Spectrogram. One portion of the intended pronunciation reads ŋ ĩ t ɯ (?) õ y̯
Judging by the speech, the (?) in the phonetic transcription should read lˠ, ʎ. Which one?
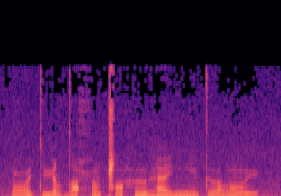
lˠ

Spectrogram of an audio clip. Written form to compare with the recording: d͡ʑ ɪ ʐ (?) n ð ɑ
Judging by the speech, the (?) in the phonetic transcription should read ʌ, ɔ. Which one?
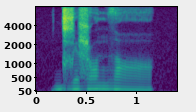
ɔ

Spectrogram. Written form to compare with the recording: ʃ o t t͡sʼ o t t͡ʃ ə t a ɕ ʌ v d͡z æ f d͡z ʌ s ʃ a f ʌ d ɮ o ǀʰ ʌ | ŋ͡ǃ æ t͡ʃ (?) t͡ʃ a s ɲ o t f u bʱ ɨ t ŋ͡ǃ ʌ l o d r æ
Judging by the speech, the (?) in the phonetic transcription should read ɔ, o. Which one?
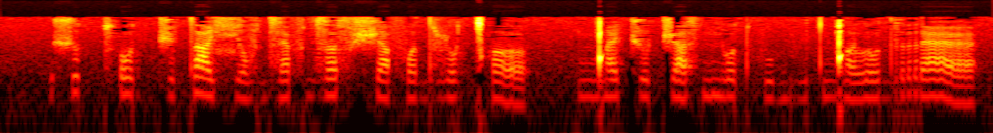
o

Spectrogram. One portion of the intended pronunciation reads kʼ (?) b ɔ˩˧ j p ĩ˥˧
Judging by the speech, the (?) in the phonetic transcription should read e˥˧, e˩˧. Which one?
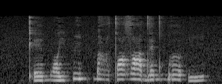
e˩˧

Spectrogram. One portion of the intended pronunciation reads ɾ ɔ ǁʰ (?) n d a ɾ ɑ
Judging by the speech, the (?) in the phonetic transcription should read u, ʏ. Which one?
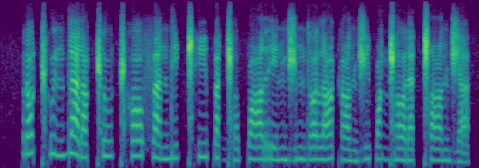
u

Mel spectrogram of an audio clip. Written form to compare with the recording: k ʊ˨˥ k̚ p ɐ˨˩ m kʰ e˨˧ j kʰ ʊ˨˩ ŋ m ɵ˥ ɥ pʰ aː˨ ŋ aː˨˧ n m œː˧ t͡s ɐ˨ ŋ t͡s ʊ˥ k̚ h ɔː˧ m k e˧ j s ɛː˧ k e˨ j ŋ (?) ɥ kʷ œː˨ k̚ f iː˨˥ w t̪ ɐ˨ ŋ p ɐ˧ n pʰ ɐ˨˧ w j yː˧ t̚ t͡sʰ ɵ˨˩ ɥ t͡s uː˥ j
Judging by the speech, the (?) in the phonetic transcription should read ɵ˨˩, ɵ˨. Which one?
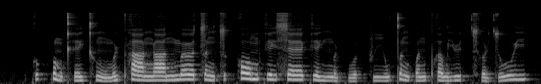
ɵ˨˩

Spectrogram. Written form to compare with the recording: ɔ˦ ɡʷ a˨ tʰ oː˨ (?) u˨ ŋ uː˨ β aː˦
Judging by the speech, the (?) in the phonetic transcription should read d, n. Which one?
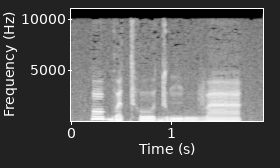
d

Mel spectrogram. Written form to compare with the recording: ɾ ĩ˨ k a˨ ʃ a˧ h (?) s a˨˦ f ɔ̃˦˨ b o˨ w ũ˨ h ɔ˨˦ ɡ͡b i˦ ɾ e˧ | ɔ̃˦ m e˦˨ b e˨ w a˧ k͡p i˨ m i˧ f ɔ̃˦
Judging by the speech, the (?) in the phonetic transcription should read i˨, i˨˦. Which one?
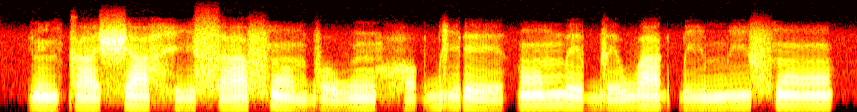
i˨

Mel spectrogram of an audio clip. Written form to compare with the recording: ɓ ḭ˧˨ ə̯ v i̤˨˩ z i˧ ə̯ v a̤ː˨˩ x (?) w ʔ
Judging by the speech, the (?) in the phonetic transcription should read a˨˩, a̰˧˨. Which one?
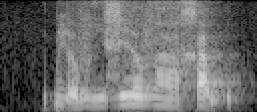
a̰˧˨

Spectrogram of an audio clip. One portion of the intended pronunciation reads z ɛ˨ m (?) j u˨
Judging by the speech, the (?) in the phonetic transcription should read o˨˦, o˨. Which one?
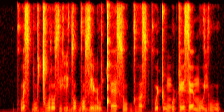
o˨˦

